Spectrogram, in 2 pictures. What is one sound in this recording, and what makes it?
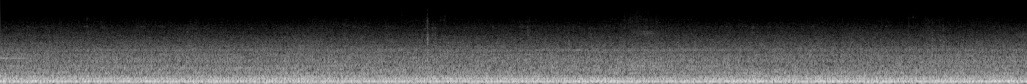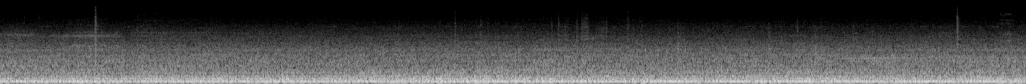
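A vehicle engine drones steadily from inside.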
